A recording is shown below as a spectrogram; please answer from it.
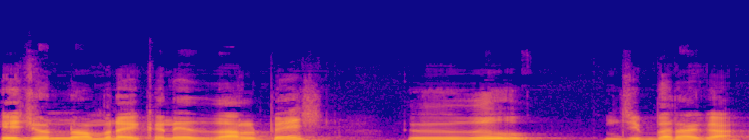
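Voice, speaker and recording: A man teaching the correct pronunciation of a prayer, reciting words slowly and breaking them into syllables. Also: a little high. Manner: slow, drawn-out recitation of Arabic words, repeated syllable by syllable; patient, instructive explanation. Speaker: religious teacher.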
